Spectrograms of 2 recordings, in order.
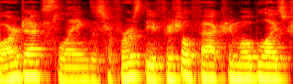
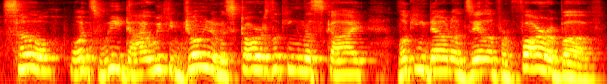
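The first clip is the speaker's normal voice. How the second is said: high, louder starry-eyed voice; dreamy-eyed girl; 6 semitones higher, 4 dB louder than usual. Acted. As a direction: gush about joining the stars. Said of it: "And then she's just, like".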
